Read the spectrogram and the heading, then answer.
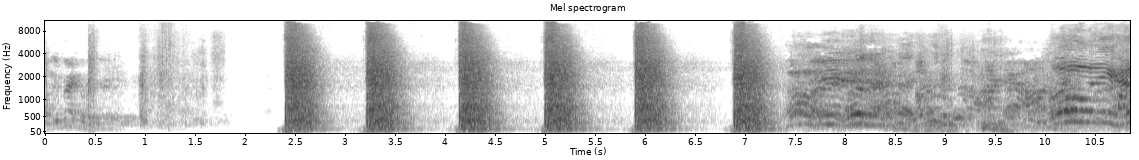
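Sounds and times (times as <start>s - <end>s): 
people talking: 0.0s - 0.9s, 7.4s - 10.8s
gunshots fired at a target in a shooting contest: 2.3s - 7.4s
crowd murmur: 7.4s - 10.8s.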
